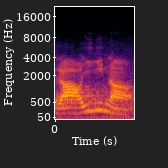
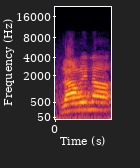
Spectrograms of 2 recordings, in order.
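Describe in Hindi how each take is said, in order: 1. अंतिम 'na' से पहले लंबा 'ee' स्वर सुनाई देता है। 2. अंतिम 'na' से पहले कोई लंबा स्वर नहीं सुनाई देता। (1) "जब ऐन और नून के दरमियान ये के साथ पढ़ा जाए" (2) "रागना अरबी के अंदर जब बोला जाता है"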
